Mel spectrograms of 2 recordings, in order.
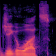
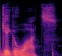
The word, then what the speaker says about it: gigawatts: That gigawatts and gigawatts are both acceptable pronunciations of the word. Apparently it is gigawatts, but scientists, and that was something that Christopher Lloyd had researched, scientists prefer to use gigawatts. Gigawatts. Yeah. Instead of gigawatts.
